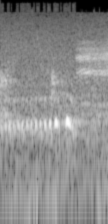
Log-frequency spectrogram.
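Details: Tropical screech owl at twilight or night giving its soft, low-pitched fluted trill of quick, evenly pulsed hoots that ends with a couple of slightly stronger notes.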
